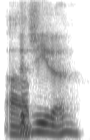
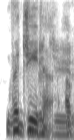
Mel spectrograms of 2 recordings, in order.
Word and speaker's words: Vegeta: Vegeta. – Vegeta.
